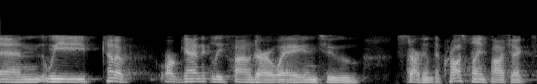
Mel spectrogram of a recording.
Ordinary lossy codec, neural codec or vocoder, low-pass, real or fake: AAC, 16 kbps; autoencoder, 48 kHz, 32 numbers a frame, DAC-VAE, trained on Japanese speech; 7.2 kHz; fake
